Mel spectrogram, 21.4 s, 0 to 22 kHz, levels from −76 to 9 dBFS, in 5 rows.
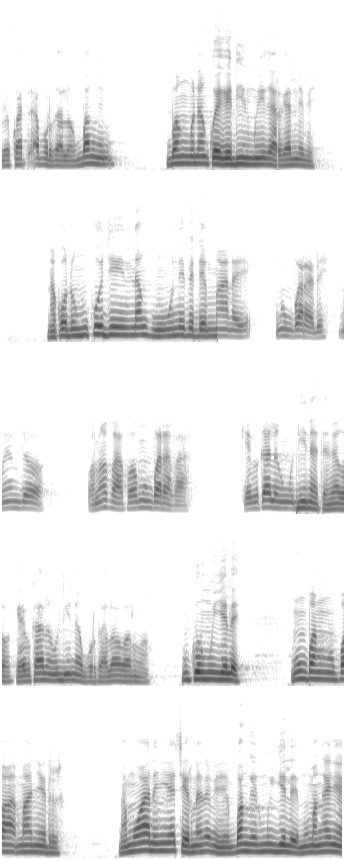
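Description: Input switched to a poorer device, likely, from 6.96 to 12.23 s: speech narrows to nothing above 3.4 kHz, turning boxy and about 5 dB quieter, then clears.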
